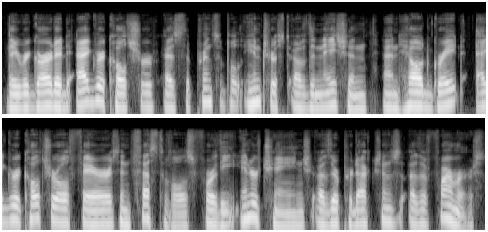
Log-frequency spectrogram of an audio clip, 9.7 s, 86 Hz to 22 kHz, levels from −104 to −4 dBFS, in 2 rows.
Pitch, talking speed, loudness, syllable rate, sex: 125 Hz, 160 wpm, -21 LUFS, 5.5 syllables/s, male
